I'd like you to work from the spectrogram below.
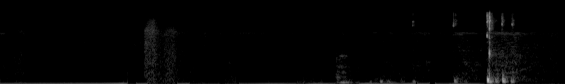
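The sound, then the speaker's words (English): Faint keyboard typing as a search term is entered, heard as scattered soft clicks and small clusters of keystrokes, with one sharper click near the end. “I just type in something around blockchain or crypto or Bitcoin. So if we try blockchain.”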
